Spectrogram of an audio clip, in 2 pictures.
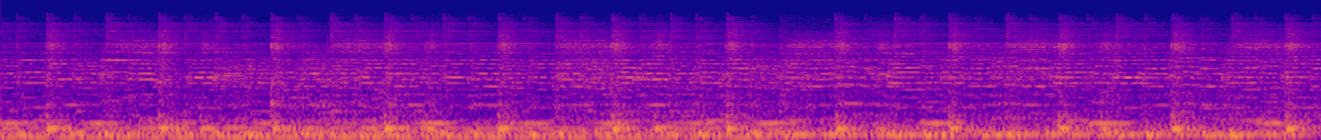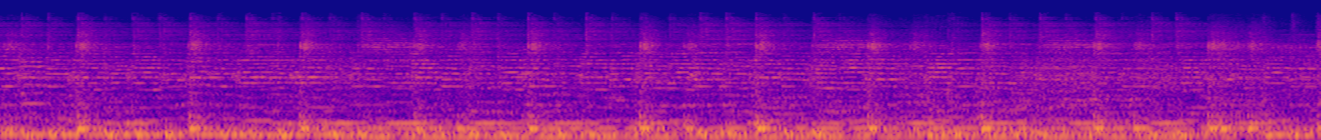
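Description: Live rock band playing: strummed and picked electric and acoustic guitars over bass and a drum kit keeping a steady beat.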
